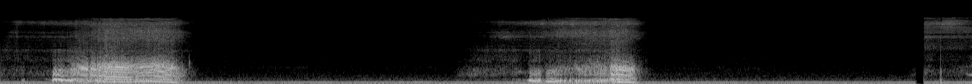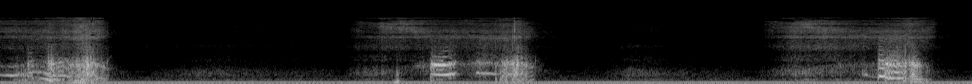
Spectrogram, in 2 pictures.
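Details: Snoring during sleep recorded with the SnoreLab app: loud rattling snores with each breath, about five in twenty seconds, over a steady low hum.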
